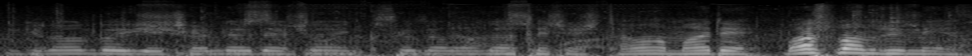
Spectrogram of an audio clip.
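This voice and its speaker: A male gaming host gives casual gameplay commentary, brash and excitable, swearing and shouting at the characters on screen. His voice is high and very fast, with game music playing in the background.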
